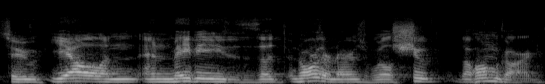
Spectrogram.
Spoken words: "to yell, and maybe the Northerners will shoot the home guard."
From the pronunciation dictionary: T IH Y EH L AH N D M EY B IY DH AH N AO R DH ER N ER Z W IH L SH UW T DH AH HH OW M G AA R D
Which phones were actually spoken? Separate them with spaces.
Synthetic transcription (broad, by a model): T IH Y EH L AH N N M EY B IY DH AH N AO R DH ER N ER Z W IH L SH UW T DH AH HH OW M G AA R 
